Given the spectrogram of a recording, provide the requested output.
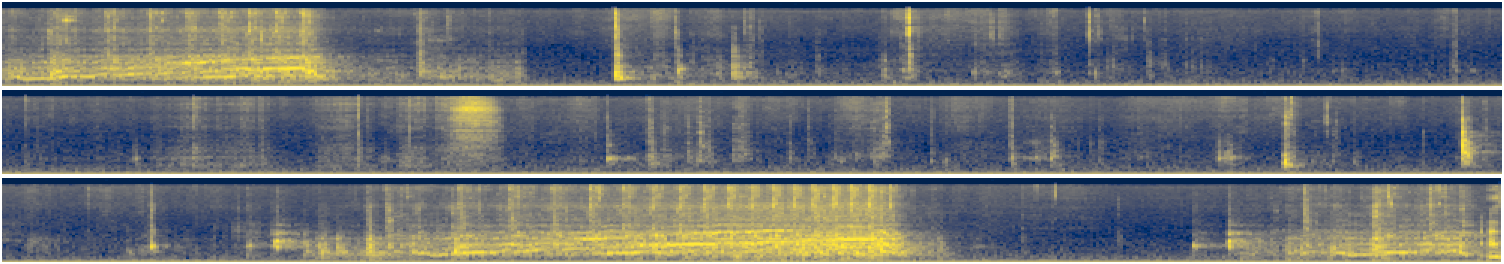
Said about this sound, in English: So that my sewing follows the contours of the shape.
